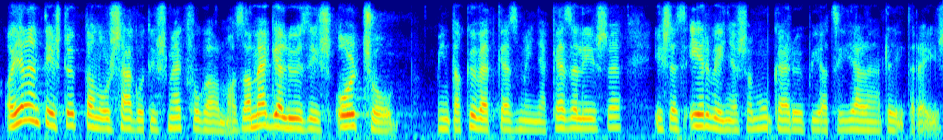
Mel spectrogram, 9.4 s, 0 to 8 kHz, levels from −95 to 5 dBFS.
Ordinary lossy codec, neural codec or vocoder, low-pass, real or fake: Opus, 16 kbps; none; 7.2 kHz; real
